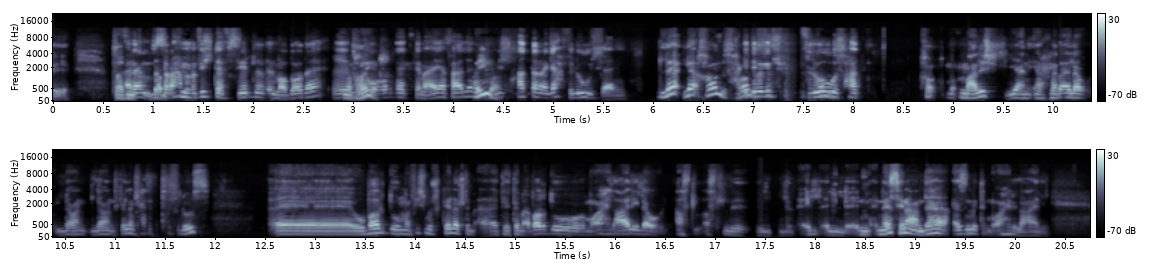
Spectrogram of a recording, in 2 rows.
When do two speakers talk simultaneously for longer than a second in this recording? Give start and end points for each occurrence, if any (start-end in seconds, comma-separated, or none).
6.7-8.0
